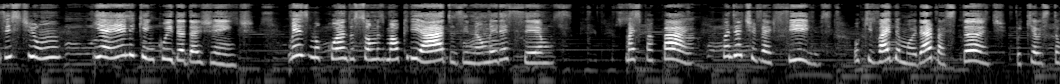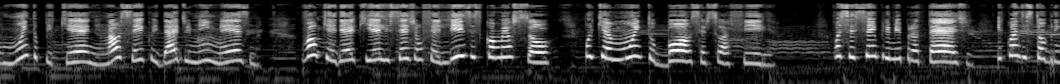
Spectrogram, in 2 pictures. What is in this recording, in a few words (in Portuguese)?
Dia dos Pais F Infantil, telemensagens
